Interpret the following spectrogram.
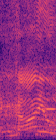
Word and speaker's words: Kyle: E eu estou aqui do lado de mais uma fera do helimodelismo mundial, o Kyle Stacey, que agora aprendi que é Kyle mesmo que pronuncia, agora aprendi a pronunciar correto.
